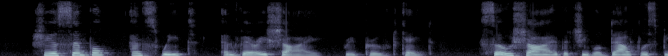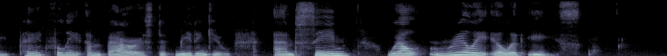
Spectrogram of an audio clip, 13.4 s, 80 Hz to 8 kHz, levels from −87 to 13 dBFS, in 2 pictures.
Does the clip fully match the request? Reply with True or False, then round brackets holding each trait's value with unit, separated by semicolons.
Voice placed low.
False (190 Hz)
